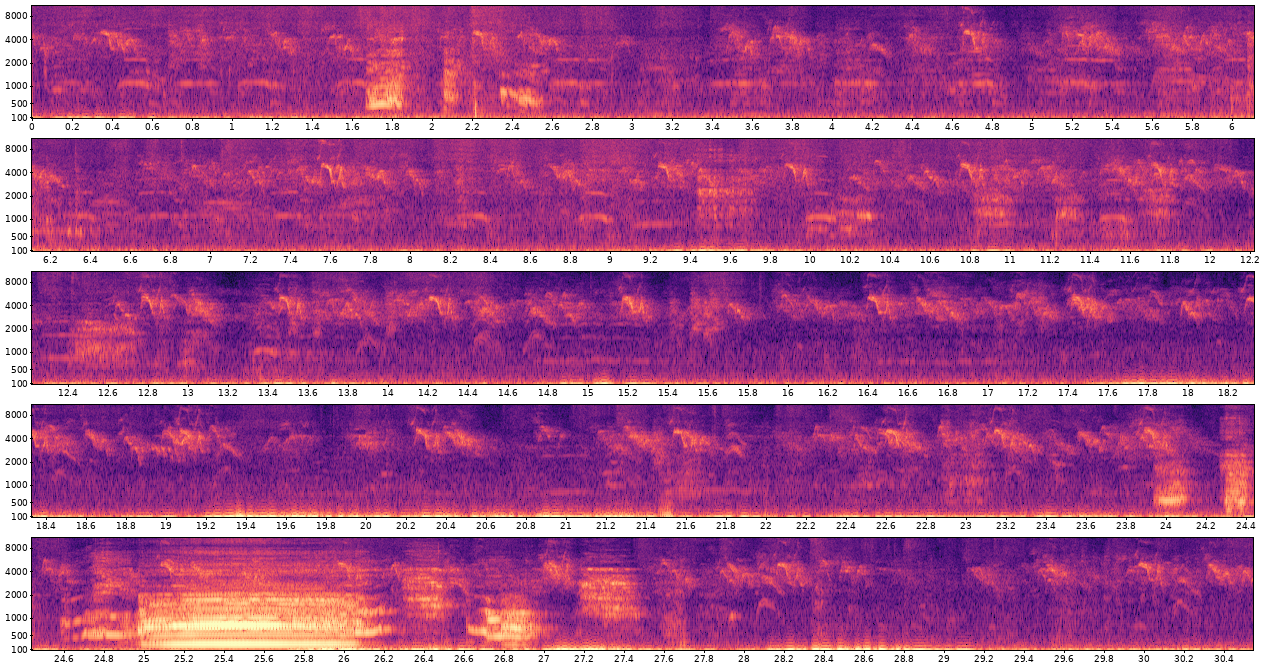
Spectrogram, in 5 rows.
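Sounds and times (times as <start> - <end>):
windy weather in Hortobágy National Park: 0.0 - 30.5
donkey whimpering in Hortobágy National Park: 1.6 - 2.8, 24.0 - 27.7.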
